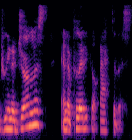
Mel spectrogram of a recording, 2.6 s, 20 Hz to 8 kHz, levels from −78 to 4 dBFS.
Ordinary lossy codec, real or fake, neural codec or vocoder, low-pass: MP3, 48 kbps; fake; autoencoder, 48 kHz, 32 numbers a frame, DAC-VAE, trained on Japanese speech; 7.2 kHz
